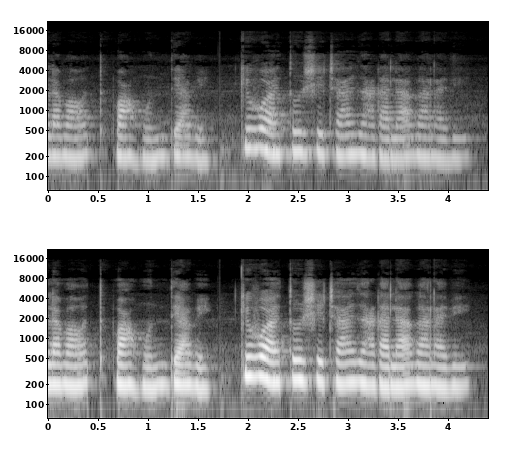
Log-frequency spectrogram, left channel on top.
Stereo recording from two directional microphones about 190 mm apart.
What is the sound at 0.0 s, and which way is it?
Speech, 30° right (ahead or behind).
